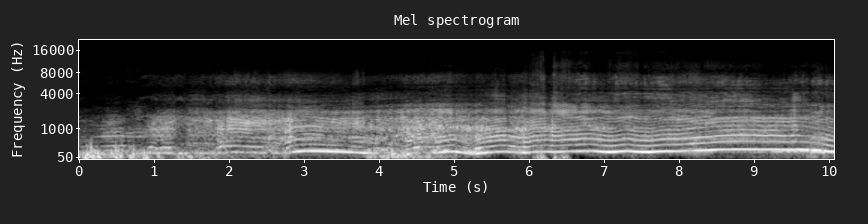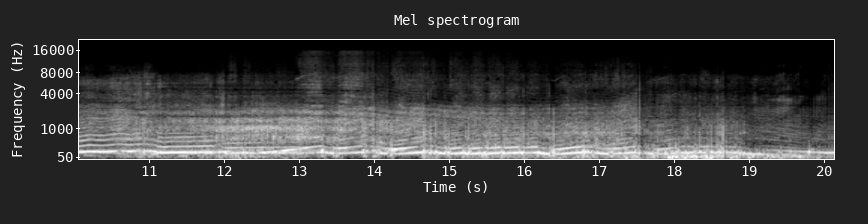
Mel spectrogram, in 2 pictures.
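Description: Car engine revving hard on a drift course, its pitch swinging up and down as the throttle is worked, with quicker sharp rev changes in the second half. Tyre squeal runs underneath.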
